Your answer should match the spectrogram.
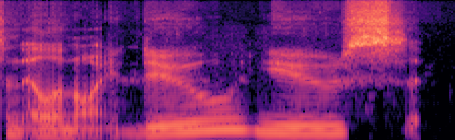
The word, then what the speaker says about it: Illinois: I I can't help it's Illinois the S is silent for once like I had s's on the back of everything but Illinois silent God she just said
